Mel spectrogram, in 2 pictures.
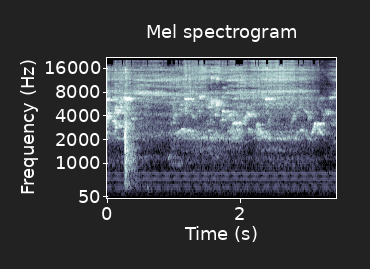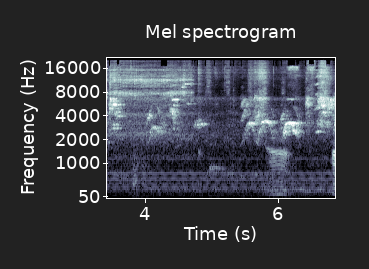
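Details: High, scratchy chirps from three young Cockatiel chicks being hand-fed run on without pause, over a steady electrical hum with a clink of glass and a brief voice.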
